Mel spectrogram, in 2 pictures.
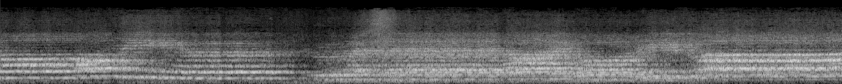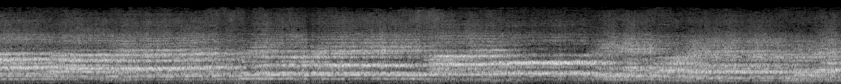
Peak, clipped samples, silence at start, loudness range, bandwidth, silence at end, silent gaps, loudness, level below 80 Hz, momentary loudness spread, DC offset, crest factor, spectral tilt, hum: -2 dBFS; under 0.1%; 0 s; 5 LU; 15.5 kHz; 0 s; none; -15 LUFS; -52 dBFS; 6 LU; under 0.1%; 12 dB; -3 dB/octave; none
